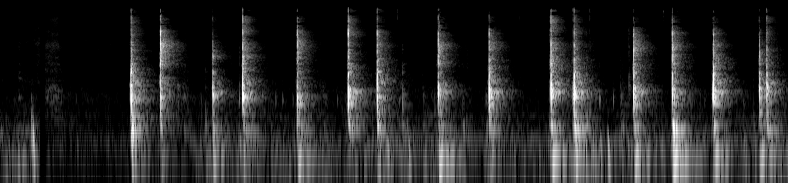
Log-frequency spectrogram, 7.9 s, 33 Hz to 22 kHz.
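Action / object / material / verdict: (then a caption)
tap / silicone pop-it fidget toy / silicone / none. A child presses the hollow bubbles of a round pink silicone pop-it fidget toy with her fingertips. After a faint tap and a short pause, 15 sharp, hollow pops follow at a steady pace, each with a bright click and a mid-pitched body that dies away almost at once.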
